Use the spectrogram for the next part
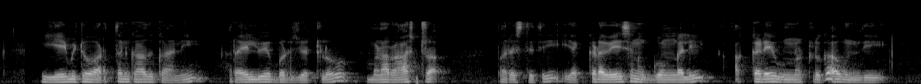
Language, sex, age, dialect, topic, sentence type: Telugu, male, 25-30, Central/Coastal, banking, statement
